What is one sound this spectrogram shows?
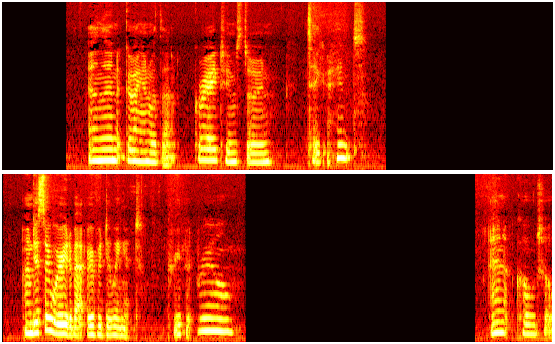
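A young woman talks calmly and close to a microphone, in short bursts with pauses.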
